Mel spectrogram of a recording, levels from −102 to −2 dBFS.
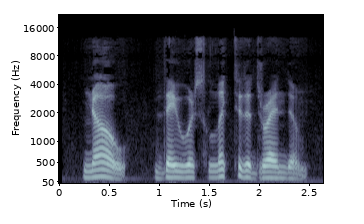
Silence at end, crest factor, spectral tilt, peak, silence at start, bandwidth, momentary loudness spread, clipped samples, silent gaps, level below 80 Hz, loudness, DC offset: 0.15 s; 18 dB; -5.5 dB/octave; -14 dBFS; 0.25 s; 13 kHz; 7 LU; under 0.1%; none; -68 dBFS; -32 LUFS; under 0.1%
